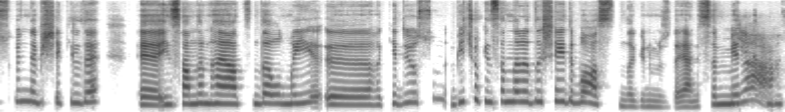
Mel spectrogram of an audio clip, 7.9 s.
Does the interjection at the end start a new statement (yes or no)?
no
